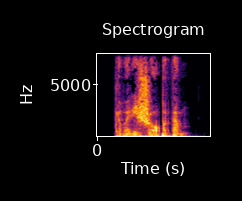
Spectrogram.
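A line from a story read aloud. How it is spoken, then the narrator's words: Quiet. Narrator (Russian): тихо сказал Коридон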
